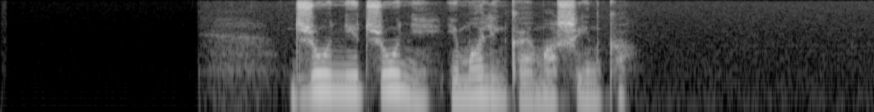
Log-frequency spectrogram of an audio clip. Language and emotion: Russian, sad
